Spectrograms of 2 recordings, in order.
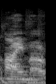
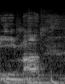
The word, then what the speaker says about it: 今: track is also why I tend to get the urge to pronounce this album IMA rather than EMA like there's a part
